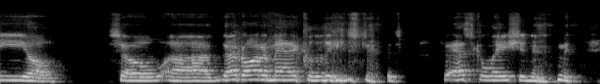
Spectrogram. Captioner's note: laugh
